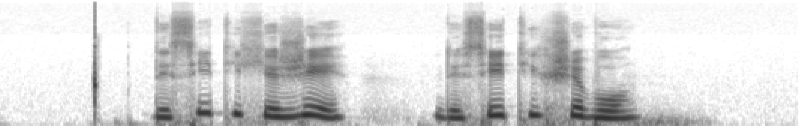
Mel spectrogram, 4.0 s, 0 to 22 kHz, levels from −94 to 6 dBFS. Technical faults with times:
0.48 electrical switching spike

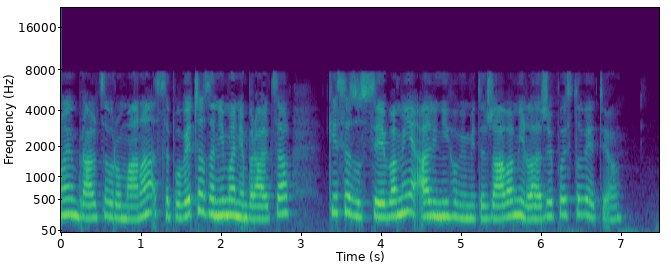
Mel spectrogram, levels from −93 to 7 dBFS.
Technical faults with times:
0.00-7.48 AAC compression

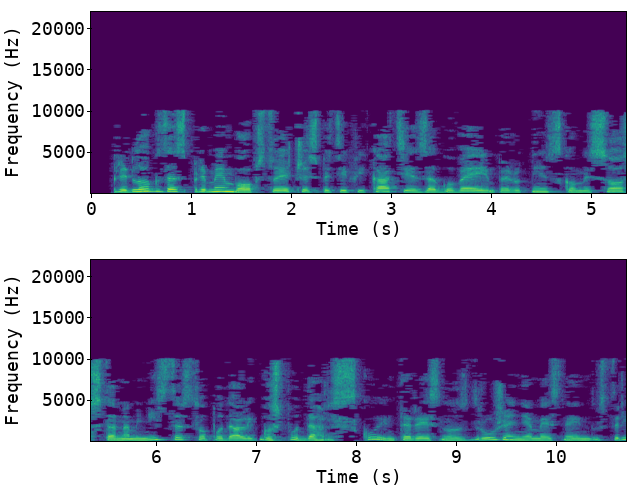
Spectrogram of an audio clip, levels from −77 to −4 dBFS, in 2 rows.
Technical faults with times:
0.00-10.71 WMA compression

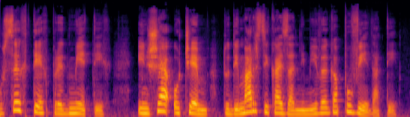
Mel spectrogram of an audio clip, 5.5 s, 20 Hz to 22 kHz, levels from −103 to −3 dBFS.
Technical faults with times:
none

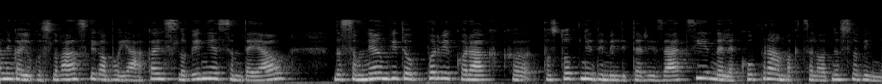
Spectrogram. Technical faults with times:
0.00-8.82 MP3 compression

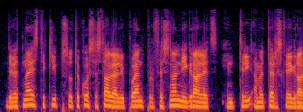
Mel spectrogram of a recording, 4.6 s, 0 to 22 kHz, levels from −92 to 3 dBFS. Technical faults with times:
none

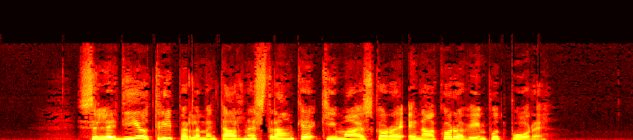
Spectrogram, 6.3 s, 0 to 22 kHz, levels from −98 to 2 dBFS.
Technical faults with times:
0.00-6.33 low-bitrate audio saved at a high bitrate

